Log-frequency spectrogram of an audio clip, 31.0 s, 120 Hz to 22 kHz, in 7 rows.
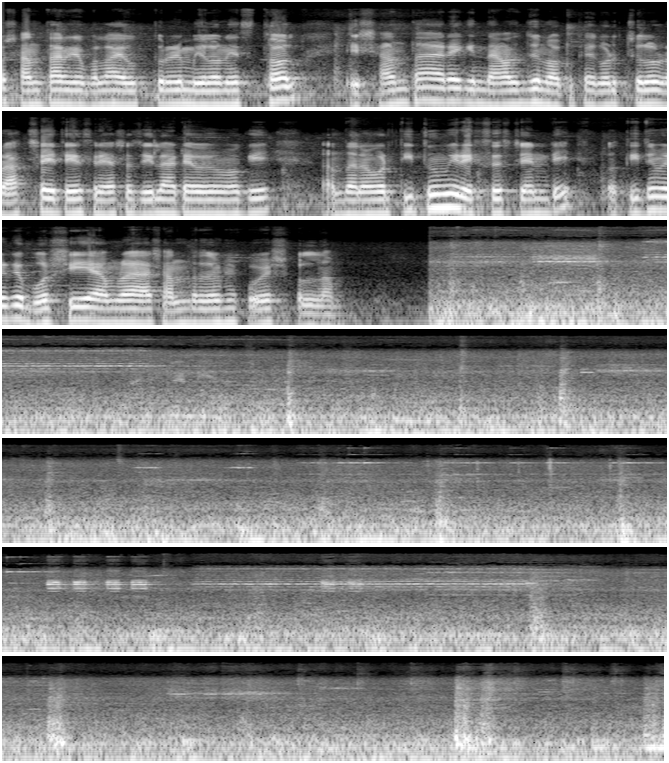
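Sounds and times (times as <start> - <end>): clacks over rail joints: 3.5 - 4.3, 11.7 - 13.2, 15.0 - 31.0
train wheels rumbling: 11.7 - 31.0
high-pitched wheel squeal: 18.6 - 22.8.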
